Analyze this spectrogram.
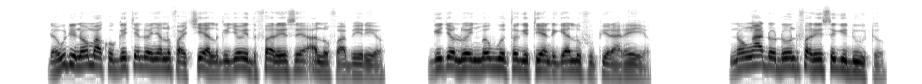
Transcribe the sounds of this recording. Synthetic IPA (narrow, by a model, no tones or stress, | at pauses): daudinɔmakɔɡet͡ʃelweɲalʊfat͡ʃɪɛlɡɪd͡ʒɔɪd̪faɾes̬ea̰lʊfabɪɾɪɔ | ɡɪd͡ʒɔlweɲmawot̪oɡɪtjɛndɡɪalʊfupjeɾaɾɪjɔ̰ | nɔŋadɔdondfaɾeseɡɪduto̰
